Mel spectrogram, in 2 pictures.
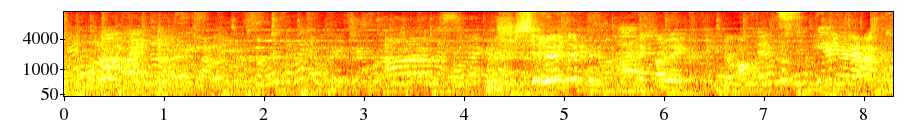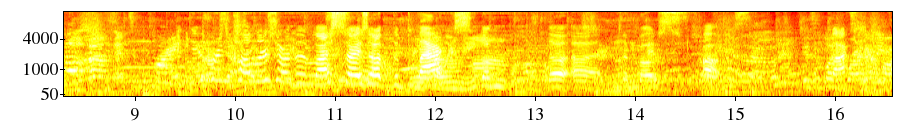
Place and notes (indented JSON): {
  "title": "neoscenes: Into The Wind shop",
  "date": "2011-09-09 19:20:00",
  "latitude": "40.02",
  "longitude": "-105.28",
  "altitude": "1630",
  "timezone": "America/Denver"
}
